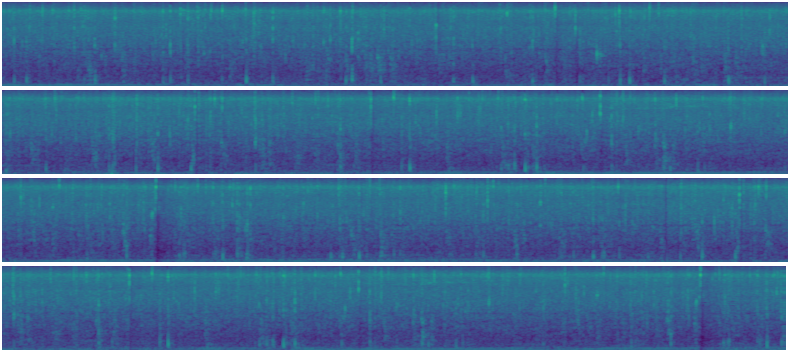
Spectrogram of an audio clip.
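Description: Steady rain falling, an even hiss dotted with many close individual drop hits, over a low hum.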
